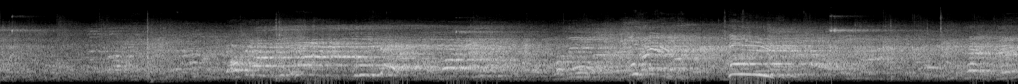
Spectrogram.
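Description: Basketball bouncing on an indoor gym floor during play, among overlapping shouts and chatter from players and spectators that echo in the large hall.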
